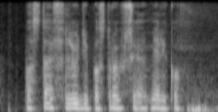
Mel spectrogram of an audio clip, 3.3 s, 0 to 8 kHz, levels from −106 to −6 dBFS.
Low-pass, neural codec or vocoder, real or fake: 7.2 kHz; vocoder, 44.1 kHz, 128 mel bands, Pupu-Vocoder; fake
